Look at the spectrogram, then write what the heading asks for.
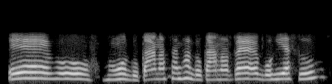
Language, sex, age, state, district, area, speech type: Assamese, female, 45-60, Assam, Golaghat, urban, conversation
